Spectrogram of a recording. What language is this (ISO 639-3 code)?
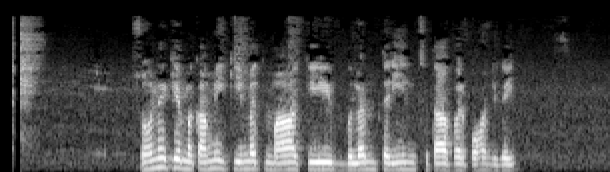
urd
